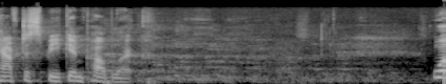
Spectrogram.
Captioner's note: laughter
